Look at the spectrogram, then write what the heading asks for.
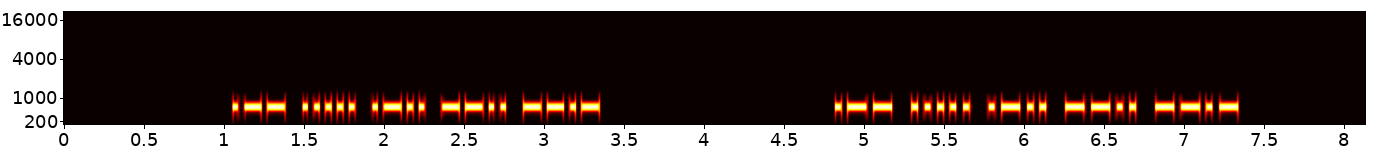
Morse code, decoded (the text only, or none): W5LZQ W5LZQ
